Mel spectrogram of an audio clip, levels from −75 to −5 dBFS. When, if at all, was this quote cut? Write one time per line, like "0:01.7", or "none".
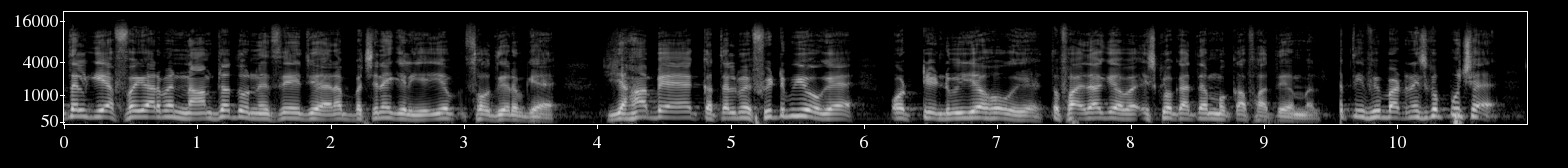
0:09.6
